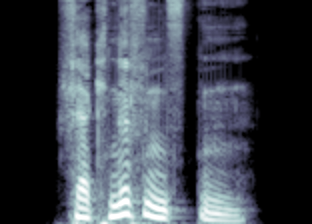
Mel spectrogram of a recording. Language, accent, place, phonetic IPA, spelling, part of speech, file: German, Germany, Berlin, [fɛɐ̯ˈknɪfn̩stən], verkniffensten, adjective, De-verkniffensten.ogg
- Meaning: 1. superlative degree of verkniffen 2. inflection of verkniffen: strong genitive masculine/neuter singular superlative degree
